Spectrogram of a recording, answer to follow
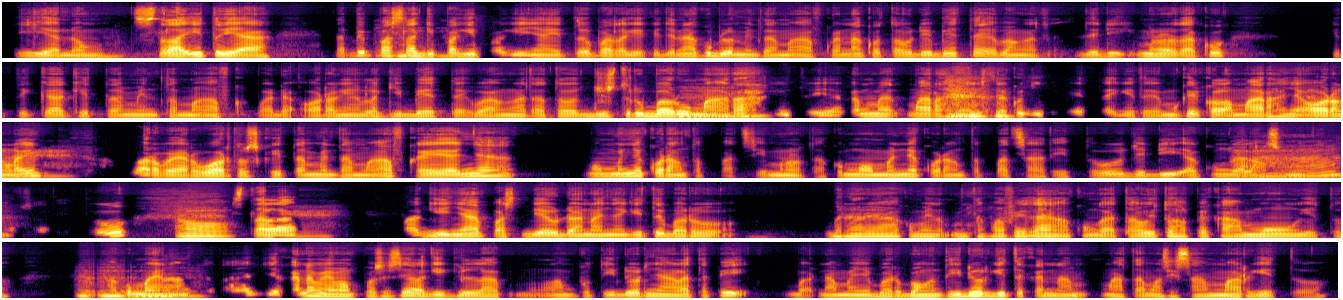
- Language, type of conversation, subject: Indonesian, podcast, Bagaimana cara meminta maaf yang benar-benar tulus dan meyakinkan?
- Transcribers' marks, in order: static; chuckle; distorted speech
